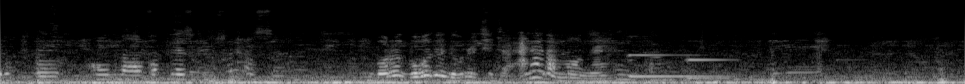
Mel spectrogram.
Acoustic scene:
car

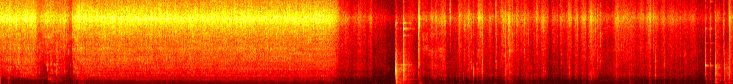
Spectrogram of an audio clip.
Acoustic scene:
kitchen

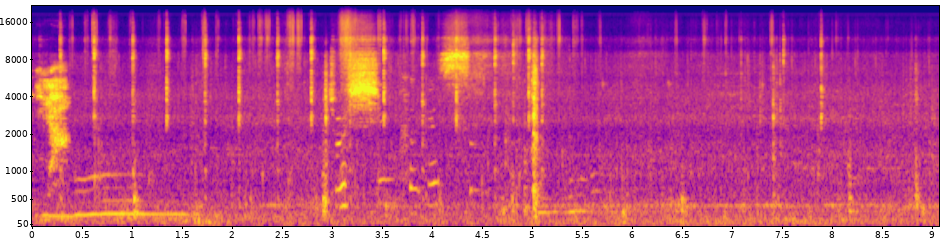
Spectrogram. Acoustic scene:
car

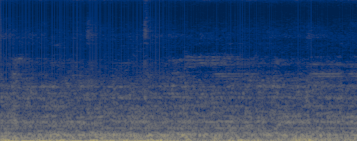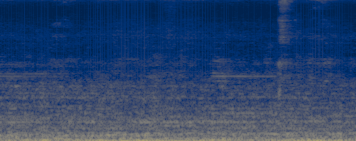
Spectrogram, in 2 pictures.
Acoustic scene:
bus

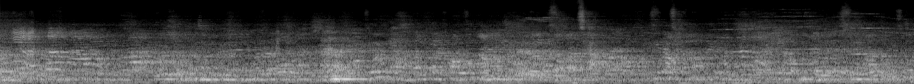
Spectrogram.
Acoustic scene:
crowded indoor space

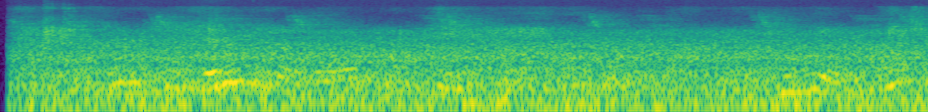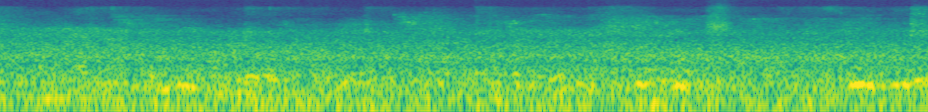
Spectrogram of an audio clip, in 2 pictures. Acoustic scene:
residential area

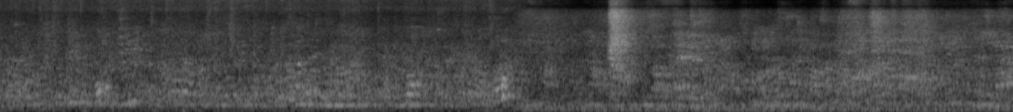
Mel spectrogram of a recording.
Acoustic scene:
crowded indoor space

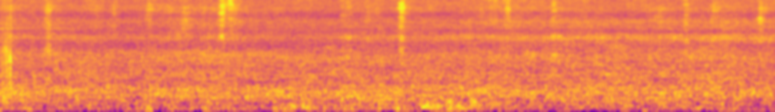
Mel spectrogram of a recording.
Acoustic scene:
park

